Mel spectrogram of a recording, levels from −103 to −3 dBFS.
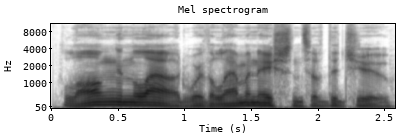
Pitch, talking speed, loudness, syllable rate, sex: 95 Hz, 210 wpm, -16 LUFS, 5.4 syllables/s, male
